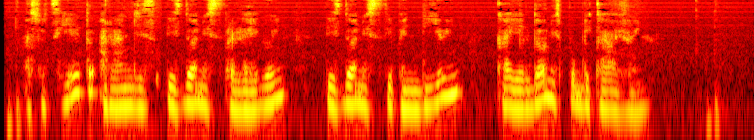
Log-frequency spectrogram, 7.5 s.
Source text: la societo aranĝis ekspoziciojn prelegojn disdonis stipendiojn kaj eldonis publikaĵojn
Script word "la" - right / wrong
right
